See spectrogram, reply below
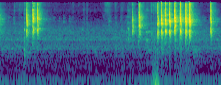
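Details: Scattered chirps from fighting house sparrows build into a fast, even run of about eight sharp chips, followed by a single closing note.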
